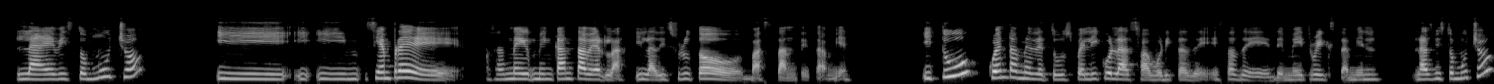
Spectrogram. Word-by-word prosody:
la 240 Hz, -1 st, +4 dB
he 240 Hz, -, 0 dB
visto 250 Hz, +1 st, -3 dB
mucho 350 Hz, +6 st, -1 dB, 0.8 s
y 250 Hz, -3 st, 0 dB
y 240 Hz, -, -9 dB
y 250 Hz, -1 st, -5 dB, 0.2 s
siempre, 285 Hz, -5 st, +4 dB, 0.2 s
o 235 Hz, -, -17 dB
sea, 235 Hz, 0 st, -5 dB
me 255 Hz, 0 st, +4 dB
me 250 Hz, -, -2 dB
encanta 255 Hz, +1 st, +5 dB
verla 230 Hz, -1 st, +2 dB
y 240 Hz, -, -6 dB
la 235 Hz, -, 0 dB
disfruto 130 Hz, -, 0 dB
bastante -, -, -4 dB
también. 215 Hz, -1 st, -7 dB, 0.7 s
¿Y 280 Hz, -1 st, -1 dB
tú?, 350 Hz, +5 st, +4 dB, 0.3 s
cuéntame 305 Hz, -3 st, +4 dB
de 240 Hz, -1 st, -1 dB
tus 225 Hz, -1 st, -7 dB
películas 245 Hz, -1 st, 0 dB
favoritas 110 Hz, 0 st, -4 dB
de -, -, -8 dB
estas 225 Hz, -, -7 dB
de 180 Hz, -5 st, -6 dB
The -, -, -7 dB
Matrix, 215 Hz, -, -5 dB
también, 230 Hz, -, -7 dB, 0.3 s
¿la 235 Hz, -, +2 dB
has 235 Hz, -, -8 dB
visto 265 Hz, 0 st, -4 dB
mucho? 305 Hz, +8 st, -2 dB
245 Hz, 145 wpm, -24 LUFS, 225-260 Hz, 0.8 s, encanta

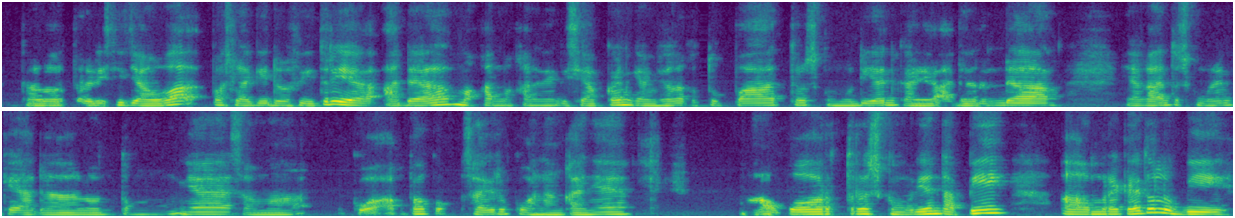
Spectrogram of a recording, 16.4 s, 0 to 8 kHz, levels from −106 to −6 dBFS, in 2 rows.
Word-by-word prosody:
Kalau 150 Hz, 0 st, -3 dB
tradisi 155 Hz, +3 st, -4 dB
Jawa 145 Hz, +3 st, +3 dB, 0.2 s
pas 180 Hz, -4 st, -5 dB
lagi 155 Hz, +1 st, -4 dB
Idul 155 Hz, -2 st, -5 dB
Fitri 185 Hz, +7 st, +6 dB
ya 165 Hz, -1 st, -4 dB
ada 160 Hz, +6 st, +1 dB
makan-makanan 155 Hz, -7 st, -3 dB
yang -, -, -14 dB
disiapkan, 150 Hz, +4 st, -3 dB
kayak 150 Hz, -3 st, -5 dB
misalnya 155 Hz, +3 st, -4 dB
ketupat, 160 Hz, +4 st, -3 dB
terus 175 Hz, -1 st, -4 dB
kemudian 160 Hz, +2 st, -3 dB
kayak 145 Hz, -1 st, -2 dB
ada 150 Hz, -, -4 dB
rendang 165 Hz, +1 st, +1 dB, 0.5 s
ya 150 Hz, -, -7 dB
kan. 155 Hz, +1 st, -1 dB
Terus 180 Hz, -, -8 dB
kemudian 165 Hz, +1 st, -9 dB
kayak 160 Hz, -2 st, -3 dB
ada 150 Hz, -, -4 dB, 0.2 s
lontongnya 155 Hz, +3 st, -5 dB
sama 145 Hz, -2 st, -7 dB, 0.5 s
kuah -, -, 0 dB
apa 185 Hz, -, -4 dB
kok 185 Hz, 0 st, -6 dB
sayur 170 Hz, +1 st, -3 dB
kuah 160 Hz, -3 st, -3 dB
nangkanya, 145 Hz, +2 st, -3 dB, 0.2 s
kuah 205 Hz, +5 st, -20 dB, 0.6 s
sama -, -, +2 dB
opor, 175 Hz, +1 st, +5 dB, 0.2 s
terus 185 Hz, 0 st, +4 dB
kemudian 175 Hz, +4 st, +5 dB
tapi, 240 Hz, +9 st, +5 dB, 0.4 s
eee, 170 Hz, -1 st, +3 dB
mereka 180 Hz, +1 st, +3 dB
itu 290 Hz, -, +8 dB
lebih 175 Hz, -, +6 dB
165 Hz, 160 wpm, -21 LUFS, 150-175 Hz, 0.6 s, itu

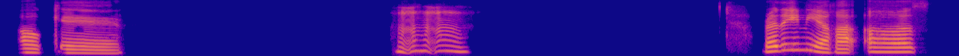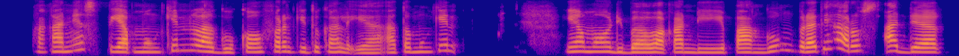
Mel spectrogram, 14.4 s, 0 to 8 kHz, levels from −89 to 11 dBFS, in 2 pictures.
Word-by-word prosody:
Oke. 180 Hz, -5 st, -3 dB, 2.1 s
Mhm 270 Hz, +3 st, -5 dB
mhm. 280 Hz, -3 st, -7 dB, 2.2 s
Berarti 270 Hz, +5 st, +4 dB
ini 290 Hz, -8 st, +2 dB
ya 210 Hz, -, +3 dB
Kak, 195 Hz, 0 st, +3 dB
eee, 235 Hz, 0 st, +2 dB
s -, -, -23 dB, 0.4 s
Kakaknya 250 Hz, +6 st, -1 dB
setiap 240 Hz, -3 st, +3 dB
mungkin 235 Hz, +6 st, -6 dB
lagu 240 Hz, -6 st, +3 dB
cover 240 Hz, +2 st, -1 dB
gitu 235 Hz, +1 st, -6 dB
kali 210 Hz, -6 st, -2 dB
ya, 185 Hz, -, -2 dB
atau 210 Hz, +3 st, -2 dB
mungkin, 235 Hz, +6 st, -5 dB, 0.9 s
yang 255 Hz, 0 st, +2 dB
mau 250 Hz, 0 st, 0 dB
dibawakan 220 Hz, -1 st, +3 dB
di 210 Hz, 0 st, -4 dB
panggung, 220 Hz, +8 st, +1 dB
berarti 260 Hz, -, +3 dB
harus 285 Hz, -8 st, +2 dB
ada 230 Hz, -4 st, +4 dB
235 Hz, 115 wpm, -22 LUFS, 215-255 Hz, 2.2 s, Berarti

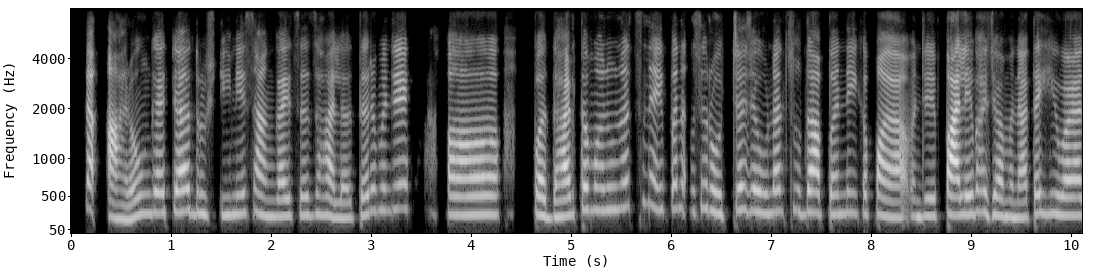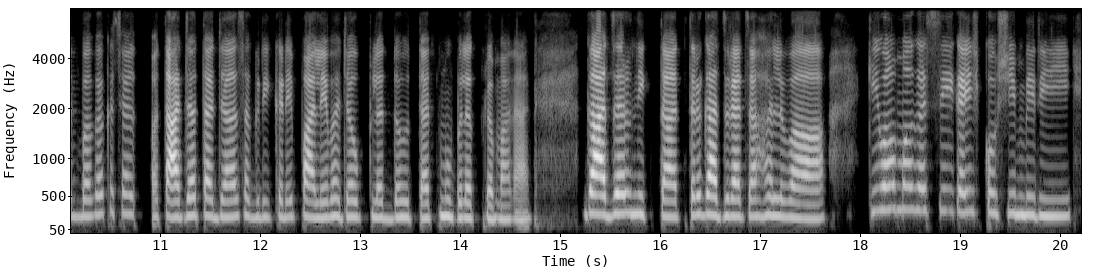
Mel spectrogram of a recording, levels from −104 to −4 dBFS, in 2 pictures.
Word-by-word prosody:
तर -, -, +6 dB, 0.2 s
आरोग्याच्या 265 Hz, +8 st, 0 dB
दृष्टीने 255 Hz, -1 st, -6 dB
सांगायचं 240 Hz, -2 st, -2 dB
झालं 235 Hz, -5 st, -3 dB
तर 250 Hz, +5 st, -4 dB
म्हणजे 310 Hz, +2 st, 0 dB, 0.4 s
अ, 250 Hz, 0 st, +4 dB, 0.4 s
पदार्थ 235 Hz, +2 st, +2 dB
म्हणूनच 315 Hz, +5 st, -5 dB
नाही 345 Hz, -5 st, -2 dB
पण 325 Hz, +1 st, -4 dB
असं 310 Hz, +4 st, -11 dB
रोजच्या 290 Hz, +1 st, -3 dB
जेवणात 285 Hz, -1 st, -3 dB
सुद्धा 285 Hz, -2 st, +1 dB
आपण 260 Hz, -1 st, +1 dB
नाही 275 Hz, 0 st, -7 dB
का 260 Hz, -, -7 dB
पा 250 Hz, -2 st, +5 dB, 0.2 s
म्हणजे 230 Hz, +1 st, -5 dB
पालेभाज्या 250 Hz, 0 st, +6 dB
म्हणा 215 Hz, -2 st, -3 dB
आता 220 Hz, +5 st, -3 dB
हिवाळ्यात 250 Hz, -2 st, 0 dB
बघा 225 Hz, +3 st, -4 dB
कशा 270 Hz, -2 st, -9 dB, 0.3 s
ताज्या-ताज्या 220 Hz, 0 st, +4 dB
सगळीकडे 215 Hz, -1 st, -7 dB
पालेभाज्या 220 Hz, 0 st, 0 dB
उपलब्ध 210 Hz, -2 st, -6 dB
होतात 205 Hz, -1 st, -4 dB
मुबलक 205 Hz, -3 st, -2 dB
प्रमाणात. 185 Hz, 0 st, -4 dB, 0.6 s
गाजर 260 Hz, 0 st, +9 dB
निघतात 235 Hz, -4 st, 0 dB
तर 245 Hz, +1 st, -1 dB
गाजराचा 225 Hz, -2 st, +3 dB
हलवा 210 Hz, -5 st, +1 dB, 0.5 s
किंवा 310 Hz, +3 st, -1 dB
मग 315 Hz, 0 st, -4 dB
अशी 300 Hz, 0 st, -7 dB
काही 275 Hz, 0 st, +2 dB
कोशिंबिरी 245 Hz, -4 st, -4 dB
245 Hz, 130 wpm, -24 LUFS, 220-270 Hz, 0.6 s, गाजर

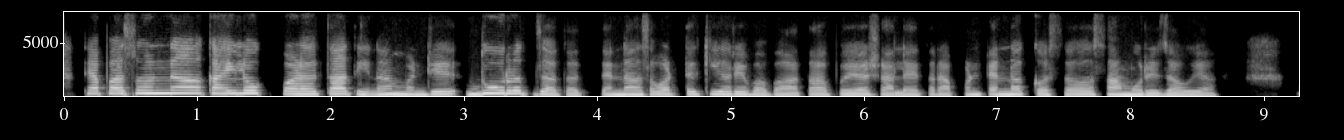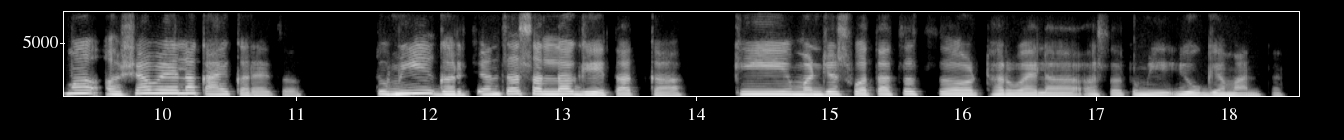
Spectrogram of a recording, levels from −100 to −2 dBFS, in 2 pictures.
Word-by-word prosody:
त्यापासून, 285 Hz, +2 st, +1 dB
अ, 295 Hz, 0 st, +2 dB
काही 280 Hz, 0 st, 0 dB
लोक 295 Hz, 0 st, +1 dB
पळतात 250 Hz, 0 st, 0 dB
ना, 230 Hz, +2 st, 0 dB
म्हणजे 230 Hz, 0 st, +1 dB, 0.2 s
दूरच 285 Hz, -1 st, +2 dB
जातात. 195 Hz, -4 st, -4 dB, 0.2 s
त्यांना 200 Hz, +2 st, -1 dB
असं 225 Hz, +1 st, -4 dB
वाटतं, 215 Hz, +1 st, -4 dB
की 240 Hz, -1 st, -2 dB
"अरे 225 Hz, -1 st, -1 dB
बाबा, 195 Hz, -2 st, -5 dB
आता 195 Hz, +3 st, -7 dB
अपयश 200 Hz, +2 st, -5 dB
आलं 190 Hz, 0 st, -5 dB
आहे, 190 Hz, -, -5 dB
तर 210 Hz, -, -9 dB
आपण 195 Hz, +3 st, -5 dB
त्यांना 220 Hz, +1 st, 0 dB
कसं 210 Hz, +2 st, -4 dB
सामोरे 190 Hz, -3 st, 0 dB
जाऊया?" 170 Hz, -3 st, -5 dB, 0.7 s
मग 295 Hz, 0 st, +3 dB, 0.2 s
अशा 285 Hz, +8 st, +1 dB
वेळेला 300 Hz, -1 st, +4 dB
काय 230 Hz, 0 st, 0 dB
करायचं? 165 Hz, -3 st, -7 dB, 0.6 s
तुम्ही 265 Hz, +5 st, +6 dB
घरच्यांचा 230 Hz, +3 st, +2 dB
सल्ला 245 Hz, -1 st, +4 dB
घेतात 210 Hz, -2 st, +2 dB
का, 165 Hz, 0 st, -5 dB, 0.4 s
की 240 Hz, 0 st, +5 dB
म्हणजे 225 Hz, 0 st, +5 dB
स्वतःचंच 220 Hz, +1 st, -1 dB, 0.2 s
अ, 200 Hz, -2 st, +3 dB, 0.2 s
ठरवायला, 190 Hz, -2 st, 0 dB, 0.3 s
असं 190 Hz, -1 st, -5 dB
तुम्ही 190 Hz, -1 st, +1 dB
योग्य 190 Hz, -2 st, +2 dB
मानतात? 165 Hz, -1 st, -4 dB
220 Hz, 140 wpm, -22 LUFS, 195-245 Hz, 0.7 s, तुम्ही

